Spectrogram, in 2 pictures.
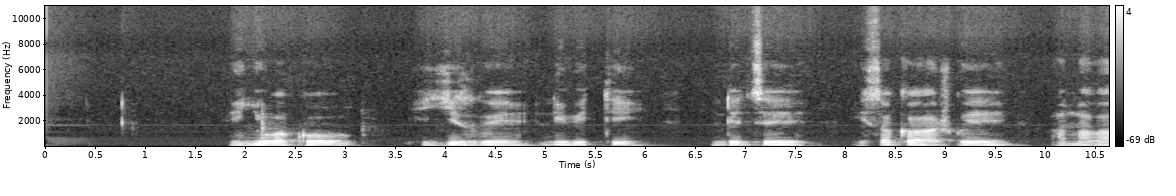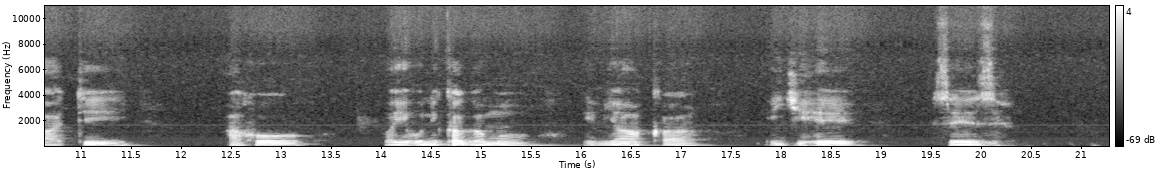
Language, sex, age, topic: Kinyarwanda, male, 50+, government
